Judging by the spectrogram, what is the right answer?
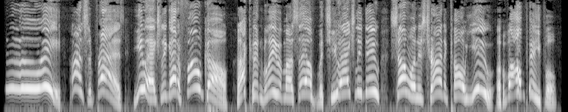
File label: redneck call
